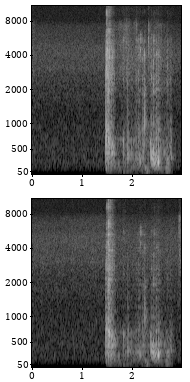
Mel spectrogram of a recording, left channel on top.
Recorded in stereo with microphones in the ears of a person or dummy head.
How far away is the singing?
I don't hear singing.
